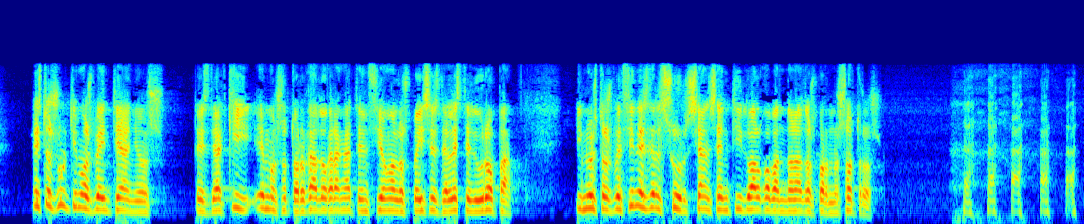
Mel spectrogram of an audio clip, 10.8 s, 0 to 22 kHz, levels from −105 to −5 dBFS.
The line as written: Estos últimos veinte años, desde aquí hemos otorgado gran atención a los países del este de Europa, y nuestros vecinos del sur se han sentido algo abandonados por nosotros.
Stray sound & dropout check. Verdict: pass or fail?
fail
